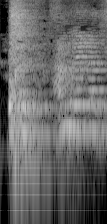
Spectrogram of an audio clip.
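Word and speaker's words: umbrella: umpire अन umpire कळलं अम्ब्रेलाची spelling सांगा कोण सांगतय यू यू ए अम्ब्रेला यू एम बी आर E double L ए अम्ब्रेला बघा यु यु चा उच्चार कसा झाला आहे अम अम्ब्रेला अम्ब्रेला म्हणजे यु एम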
